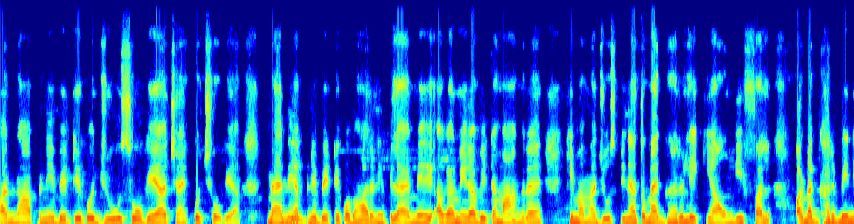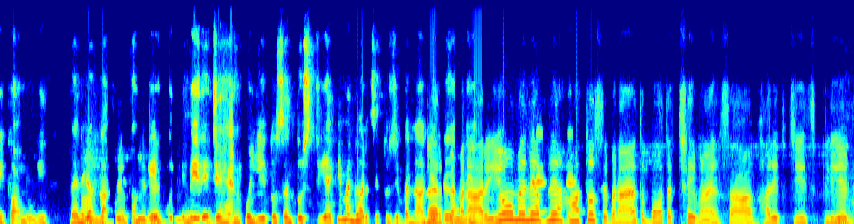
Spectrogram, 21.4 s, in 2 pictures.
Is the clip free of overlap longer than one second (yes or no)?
no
